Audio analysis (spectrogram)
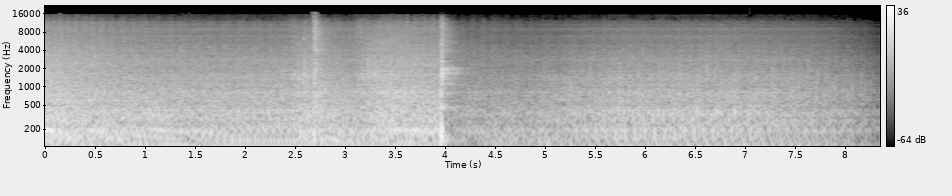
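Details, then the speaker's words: Saab 900 Classic with a rebuilt Zenith/Stromberg CD175 carburetor, days after its first start following years of sitting: uneven, lumpy idle with an irregular stumbling beat and a couple of sharp clacks. It runs rough, and the owner earlier suspected the timing. "during the past few days i have been thinking non-stop as to what the issue might be why this car isn't running as it is supposed to first i'll show you again what this engine does"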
